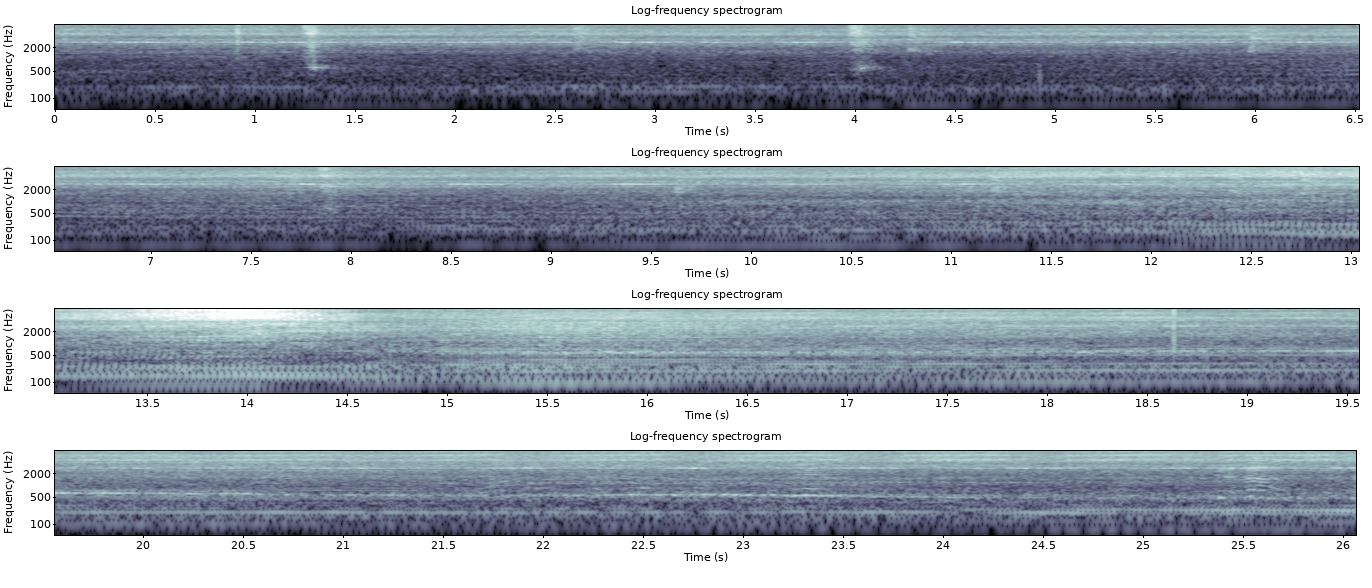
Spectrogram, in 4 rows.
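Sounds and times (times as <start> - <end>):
motorcycle engine passing: 6.5 - 26.0.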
